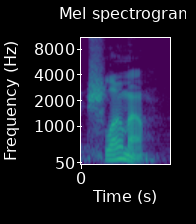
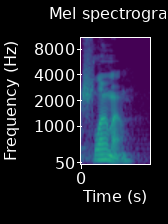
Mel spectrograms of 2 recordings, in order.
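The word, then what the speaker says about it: Shlomo (שלמה): Solomon's name in Hebrew is Shlomo. That's how you say it, Shlomo.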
